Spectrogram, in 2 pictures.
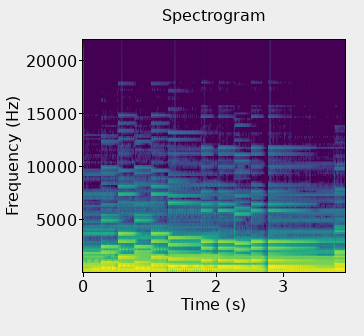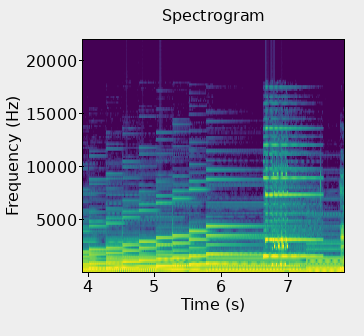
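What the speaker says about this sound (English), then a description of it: "Oops. Sorry, that's my phone." An electronic phone ringtone in a video game plays a bright, stepping melody of clear synthetic tones, repeating phrases continuously and loudly with no talking over it.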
